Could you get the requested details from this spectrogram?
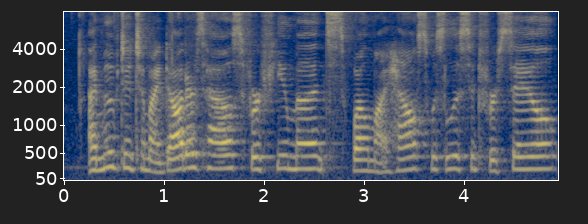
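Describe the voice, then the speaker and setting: At a moderate pace, a woman talks at a fairly high pitch in an ordinary speaking voice. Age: 60s. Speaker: retiree, former business owner. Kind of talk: casual talk to camera.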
